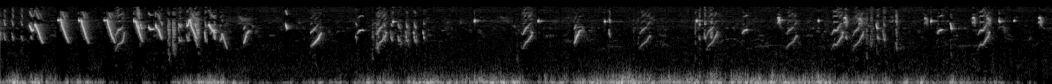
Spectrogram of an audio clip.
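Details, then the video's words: Saffron finches noisily calling as a group, dense clusters of sharp, high downward-swept chirps overlapping in irregular bursts, over a steady low rumble of background noise. "Canário da terra junto fazendo barulho"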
